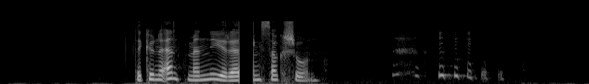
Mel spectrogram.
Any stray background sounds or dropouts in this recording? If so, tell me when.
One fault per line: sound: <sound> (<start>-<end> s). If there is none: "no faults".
sound: dropout (2.4-2.5 s)
sound: laugh (3.9-5.1 s)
